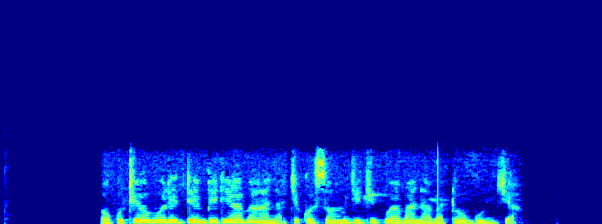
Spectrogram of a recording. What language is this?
Ganda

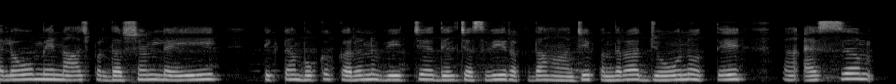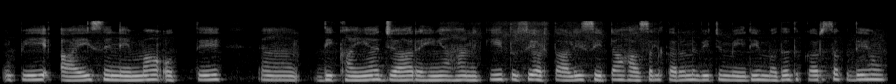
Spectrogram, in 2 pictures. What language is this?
Punjabi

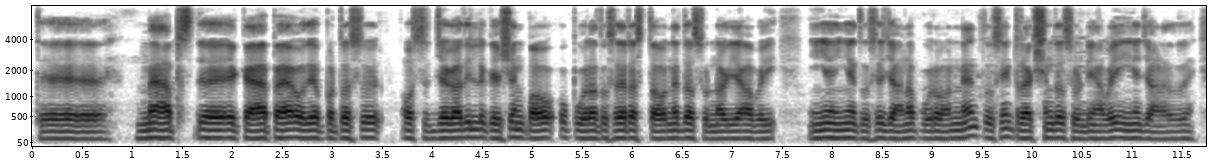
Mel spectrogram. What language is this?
Dogri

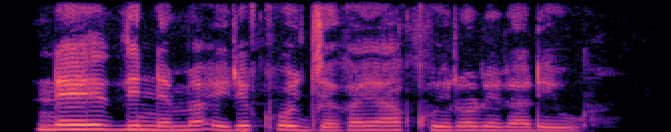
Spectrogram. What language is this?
Kikuyu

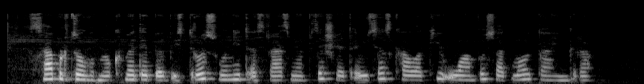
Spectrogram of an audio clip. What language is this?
Georgian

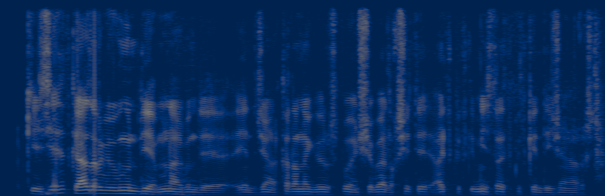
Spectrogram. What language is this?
Kazakh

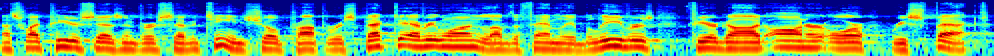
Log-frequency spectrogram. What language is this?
English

